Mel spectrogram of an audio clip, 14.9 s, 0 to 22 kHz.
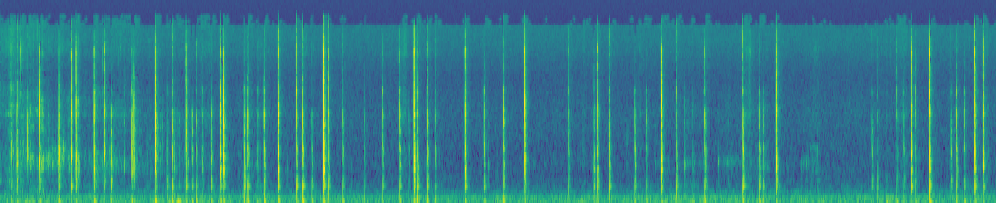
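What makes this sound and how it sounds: Long acrylic nails tap on a thin cardboard Crest toothpaste box lying flat, producing around 35 quick, dry clicks in irregular bursts. The taps are crisp and bright with almost no ring, over a faint low hum.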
